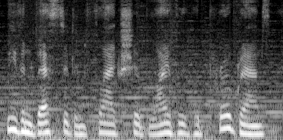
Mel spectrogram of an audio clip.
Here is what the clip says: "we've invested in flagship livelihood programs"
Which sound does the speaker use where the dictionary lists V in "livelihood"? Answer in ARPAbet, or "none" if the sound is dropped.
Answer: V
